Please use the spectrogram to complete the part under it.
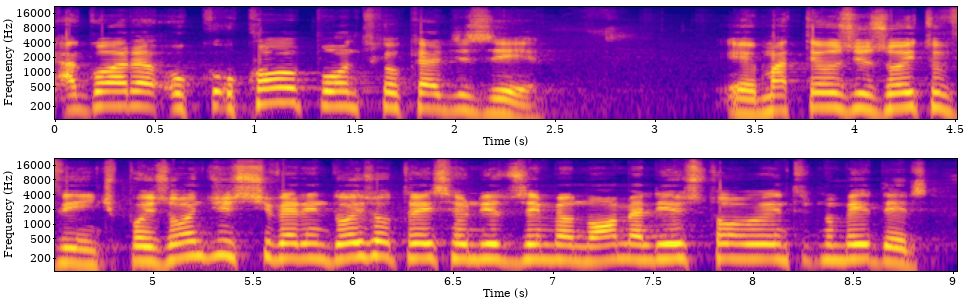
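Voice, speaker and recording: A high-pitched man with a Brazilian accent delivers an earnest, conversational sermon, often turning to ask if the congregation is with him. His voice rings out with a long church-hall reverb. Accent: Brazilian Portuguese. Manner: earnest, conversational preaching with audience check-ins. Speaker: pastor.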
